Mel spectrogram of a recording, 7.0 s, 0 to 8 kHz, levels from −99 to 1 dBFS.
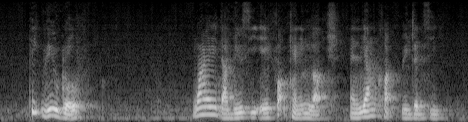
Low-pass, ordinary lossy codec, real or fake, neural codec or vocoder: none; none; fake; codec, 16 kHz, 4 kbps, FreqCodec, smaller model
